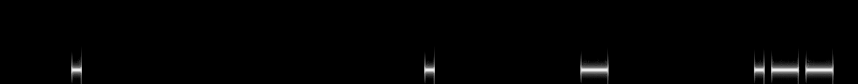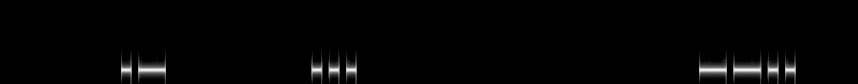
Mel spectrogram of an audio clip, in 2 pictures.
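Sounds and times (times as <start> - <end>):
Morse code course tones: 5.8 - 6.1, 7.6 - 8.4, 11.7 - 12.2, 15.6 - 16.6.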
